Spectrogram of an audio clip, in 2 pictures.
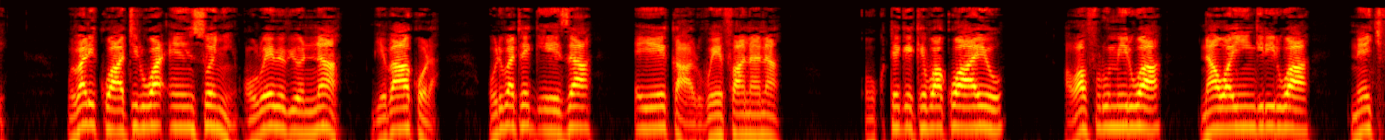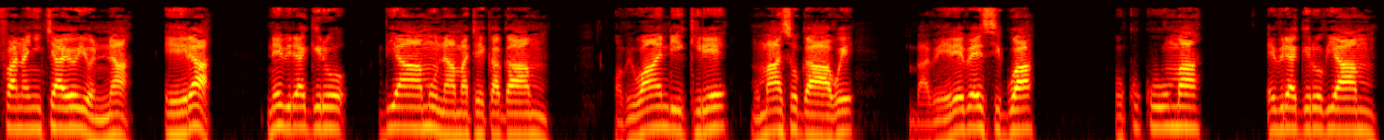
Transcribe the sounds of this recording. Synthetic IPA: βe̞βalikwaːtiɾwaʔe̞nso̞ɲḭo̞lwe̞ːβjo̞βjo̞nːa | βje̞βaːko̞̰la̰ | oliβate̞ɡe̞ːza | eje̞ka̰ːlṵβwe̞ːfaːnana | oku̥te̞ɡe̞ke̞βwakwaːjo̞ | a̰wafulumiɾwa | naːwajiːŋɟiɾiɾwa | ne̞ːci̥faːnaɲicaːjo̞jo̞nːa | e̞ɾa | ne̞ːβiɾaɟiɾo̞ | βjaːmunaːmate̞ːkaɡaːmu | oβiwaːndiːkiɾe̞ | mumaːso̞ɡaːβwe̞ | βa̰βe̞ːɾe̞βe̞ːsiɡwa | o̞kukuːma | e̞βiɾaɟiɾo̞βjaːmu

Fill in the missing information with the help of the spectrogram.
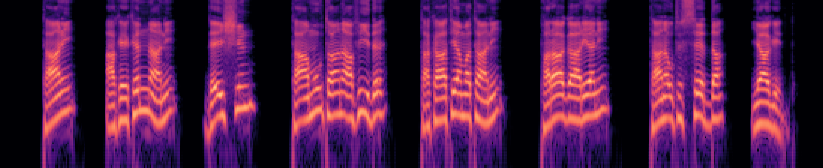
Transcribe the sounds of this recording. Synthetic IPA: t̪aːnɪ | ʔɐke̞ːkɛnːaːn | d̪ɛʔɪʃːɪn | t̪ɐɐmut̪aːnɐːfiːd̪ɛ | t̪ɐkaːt̪ɪjɐmɐt̪aːn | pɐɾaːɡaːɾɪjanɪ | t̪aːnɐʊt̪ɪsːe̞ːd̪ːɐ | jaːɡe̞̰ːd̪ːɐ̥

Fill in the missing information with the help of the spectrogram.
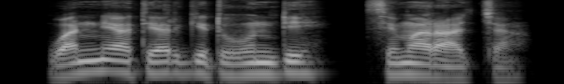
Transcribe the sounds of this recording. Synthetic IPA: wɐnːɪɐt̪ɪɐɾɡɪt̪ʊhʊnd̪ɪ | sɪmɐɾaːt͡ʃːɐ

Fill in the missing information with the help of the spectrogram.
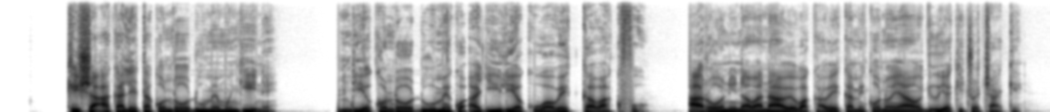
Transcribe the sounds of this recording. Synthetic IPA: kiʃa̰ʔakalɛtakɔndɔːɗumɛmwiŋɡinɛ̰ | ndiɛkɔndɔːɗumɛkwaʔaʄilijakuwawɛkawa̰kfṵ | a̰ɾɔninawanawɛwakawɛkamikɔnɔjaɔʄuːjakit͡ʃwat͡ʃa̰kɛ̥

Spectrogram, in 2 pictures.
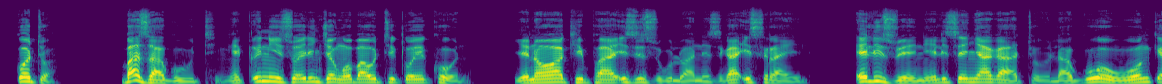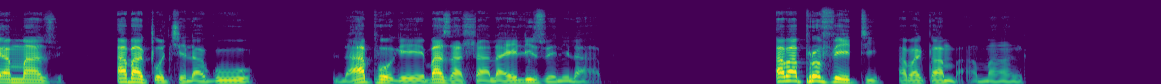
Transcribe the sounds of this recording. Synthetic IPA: ɣɔd̥ʱwa | βazaɣutʰiŋeǃinis̬ɔelind͡ʒʱɛŋɔβautʰiǁɔɛkʰɔna | jɛnaɔwakʰipʰaizizuɣulwanɛziɣaʔisrajeli | elizwenielisɛɲaɣatʰɔlaɣuwɔwɔŋkʼɛamazwɛ | aβaǁɔt͡ʃʼɛlaɣuːwɔ | lapʰɔɣɛβazaɬalaelizwenila̰ːβɔ | aβaprɔfetʰiaβaǃambʱa̰ːmaːŋa

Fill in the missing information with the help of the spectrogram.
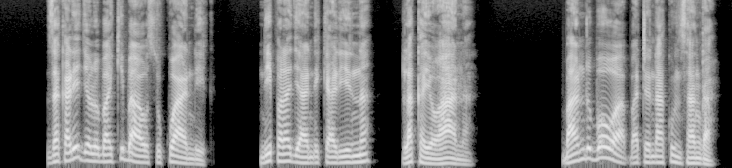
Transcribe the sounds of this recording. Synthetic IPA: zakaliaɟalubakibausukuandikḁ | ndipalaɟaːndikalina | lakajɔhana̰ | bandubɔwabatɛndakun̩saŋɡa̰

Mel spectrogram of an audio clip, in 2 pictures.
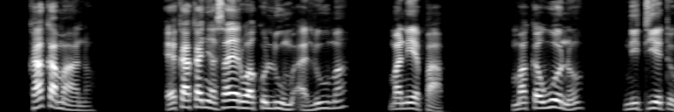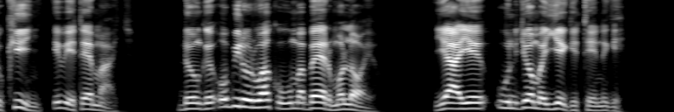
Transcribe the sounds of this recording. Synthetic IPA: kakamanɔ | ɛkakaɲasajɛɾwakoluma̰luma | manɪɛpa̰p̚ | makawono | nitjetokiɲɪwɪtɛma̰t͡ʃ | doŋɡeʔobiɾoɾwakowumabɛrmɔlɔjɔ̰ | jajeund͡ʒɔmajeɡetɪnɡɪ̰

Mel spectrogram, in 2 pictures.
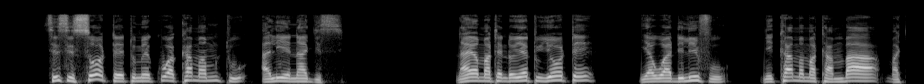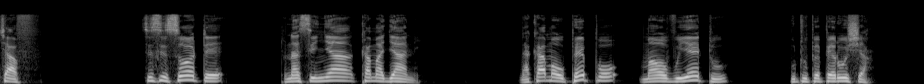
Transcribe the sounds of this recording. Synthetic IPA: sisisɔtɛtumɛkuwakamam̩tualijɛnaʄisi̥ | najɔmatɛndɔjɛtujɔtɛ | jauaɗilifu | nikamamatambaːmat͡ʃafu̥ | sis̬isɔtɛ | tunasiɲaːkamaʄanḭ | nakamaupɛpɔ | maɔvujɛtu | hutupɛpɛɾuʃa̰

